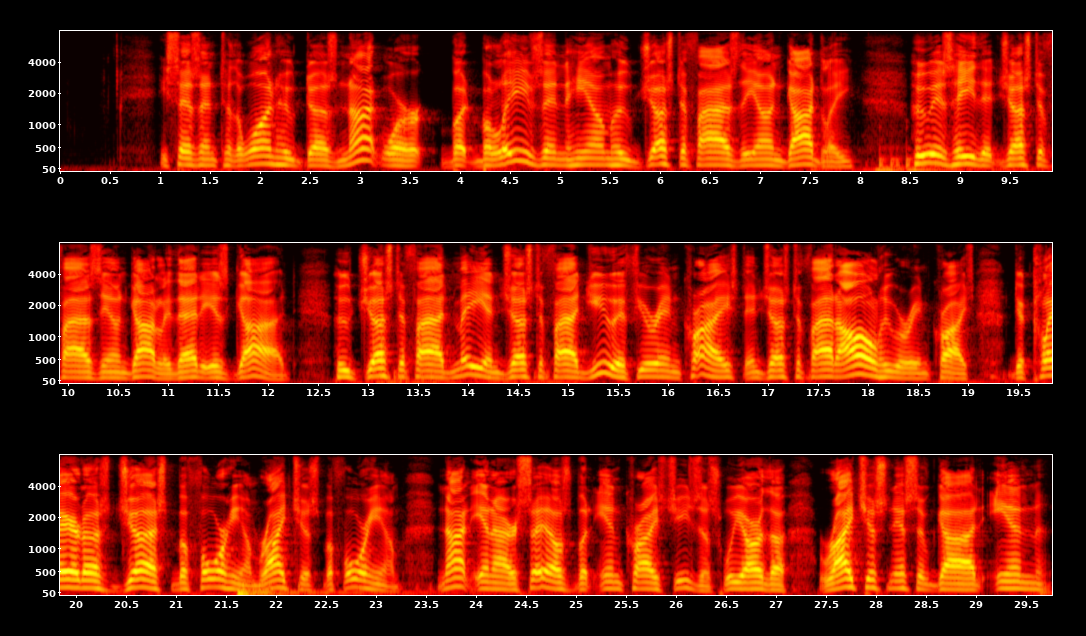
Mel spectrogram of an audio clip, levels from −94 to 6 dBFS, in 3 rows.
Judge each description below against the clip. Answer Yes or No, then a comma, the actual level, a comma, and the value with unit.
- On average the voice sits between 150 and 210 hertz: No, low, 135 Hz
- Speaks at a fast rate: No, slow, 135 wpm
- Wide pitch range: No, average, 3.1 semitones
